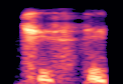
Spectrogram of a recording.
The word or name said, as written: Chiste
